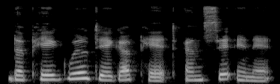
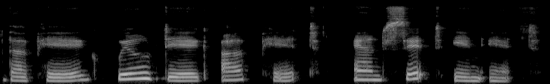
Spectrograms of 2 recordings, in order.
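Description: First: It is said at the fastest pace. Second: It is said a little faster.

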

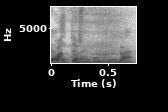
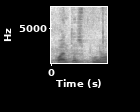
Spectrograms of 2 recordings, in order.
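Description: First: The question is said at normal loudness. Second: The question is said more quietly.

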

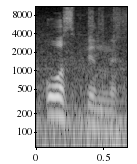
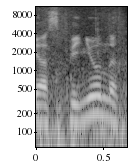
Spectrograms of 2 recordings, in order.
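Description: First: The stress falls on the first syllable. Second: The stress falls on the second syllable. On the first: The speaker calls it right. "а оспенных надо ударение ставить от слова осп" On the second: The speaker calls it wrong. "не оспененных"

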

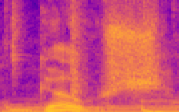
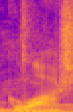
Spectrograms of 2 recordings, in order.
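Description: First: The word begins with a plain 'g' sound. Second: The word begins with a 'gw' sound. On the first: The speaker calls it wrong. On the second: The speaker calls it right.

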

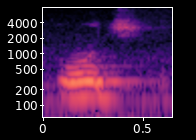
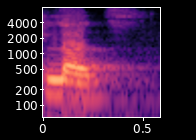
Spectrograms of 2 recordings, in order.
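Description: First: The name begins with a W sound. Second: The name begins with an L sound. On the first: It is the way locals say it. The speaker calls it right. "we pronounce it Wuj" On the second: It is the way foreigners say it. The speaker calls it wrong. "Foreigners that don't know the correct pronunciation call it Lodz"

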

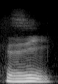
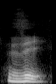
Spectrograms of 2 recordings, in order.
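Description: The two takes are said the same way.

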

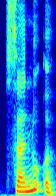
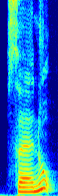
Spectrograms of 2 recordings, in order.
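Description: First: The final glottal stop is released with a bounce. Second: The final glottal stop is held with no release. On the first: The speaker calls it wrong. "وليست سنؤ" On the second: The speaker calls it right. "ننتبه للهمزة الساكنة لا تقلقل"

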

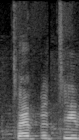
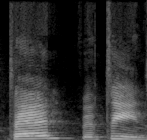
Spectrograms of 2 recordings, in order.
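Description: First: The number is said at a normal pace. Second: The number is said slowly, with a gap.

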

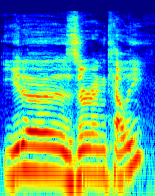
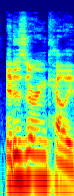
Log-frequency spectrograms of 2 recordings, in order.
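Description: First: The name is said hesitantly, without confidence. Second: The name is said firmly, with confidence. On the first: The speaker calls it wrong. "I wasn't saying it confidently enough" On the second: The speaker calls it right. "There you go"

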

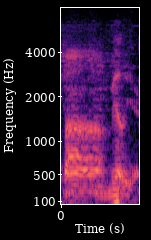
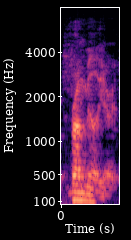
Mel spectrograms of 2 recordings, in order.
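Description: First: The first syllable has no R sound. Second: The first syllable has an R sound. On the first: The speaker calls it right. "It's F-A-M. Familiar. Like family" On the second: The speaker calls it wrong. "people will say familiar, even though there's no R in that word"

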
